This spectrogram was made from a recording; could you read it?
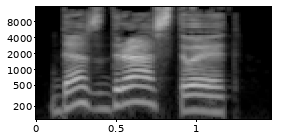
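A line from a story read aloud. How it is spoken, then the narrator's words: Roaring crowd. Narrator (Russian): проревели они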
